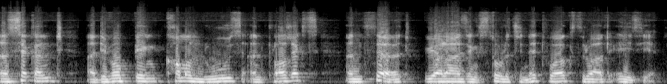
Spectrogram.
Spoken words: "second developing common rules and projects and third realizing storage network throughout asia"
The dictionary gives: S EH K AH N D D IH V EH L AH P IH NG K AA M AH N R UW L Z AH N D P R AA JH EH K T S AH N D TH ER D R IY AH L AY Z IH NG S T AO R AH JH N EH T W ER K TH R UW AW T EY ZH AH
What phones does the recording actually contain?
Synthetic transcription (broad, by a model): S EH K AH N D D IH V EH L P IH NG K AA M AH N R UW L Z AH N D P R AA JH EH K T S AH N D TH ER D R IY AH L AY Z IH NG S T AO L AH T N EH T W ER K TH R UW AW T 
